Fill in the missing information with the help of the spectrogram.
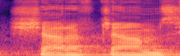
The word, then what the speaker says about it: Sharavjamts: Easier for the American to be able to say, but definitely learn how to say his last name, Sharavjamts.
